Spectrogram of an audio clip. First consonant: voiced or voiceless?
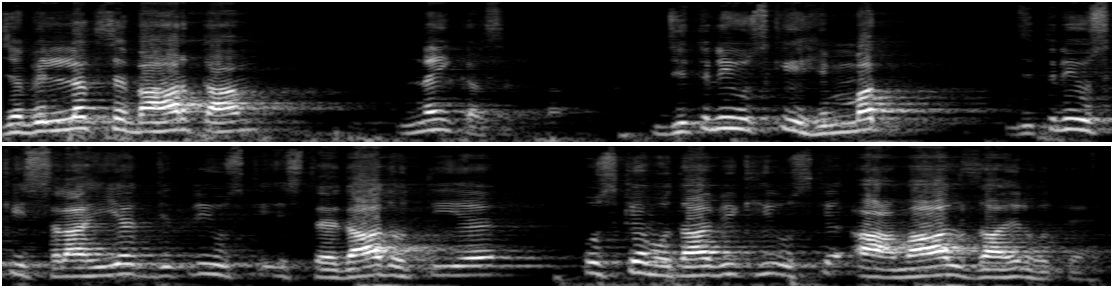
voiced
